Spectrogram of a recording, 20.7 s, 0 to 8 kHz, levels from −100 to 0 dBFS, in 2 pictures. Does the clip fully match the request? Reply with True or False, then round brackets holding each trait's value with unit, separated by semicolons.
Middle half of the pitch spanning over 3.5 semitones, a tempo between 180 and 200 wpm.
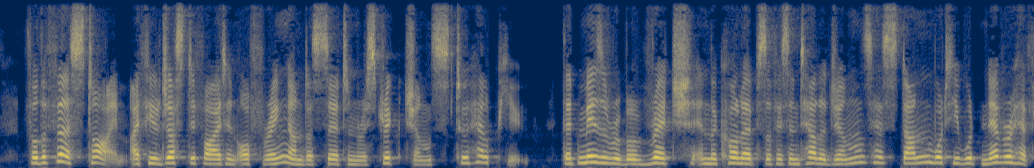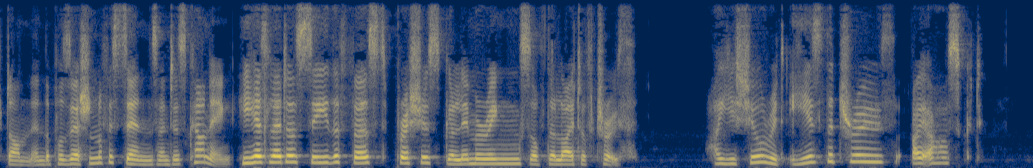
True (4.2 semitones; 185 wpm)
